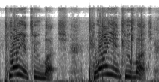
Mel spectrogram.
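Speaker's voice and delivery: high, slow chiding; mild mock reprimand; slow scolding. Real, not acted. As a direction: drag it out disapprovingly. Scolding repetition.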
